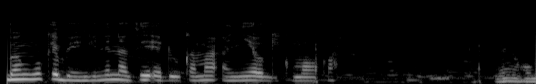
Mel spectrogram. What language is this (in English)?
Luo (Kenya and Tanzania)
